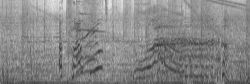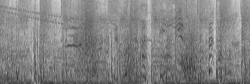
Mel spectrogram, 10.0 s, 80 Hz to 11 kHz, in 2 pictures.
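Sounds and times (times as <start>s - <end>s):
background music with low notes: 0.0s - 10.0s.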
